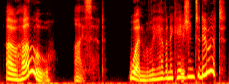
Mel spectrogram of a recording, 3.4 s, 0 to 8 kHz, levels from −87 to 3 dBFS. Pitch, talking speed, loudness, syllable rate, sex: 220 Hz, 190 wpm, -18 LUFS, 5.5 syllables/s, female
